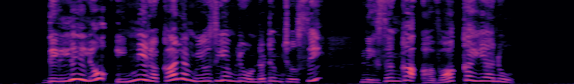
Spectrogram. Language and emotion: Telugu, surprised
